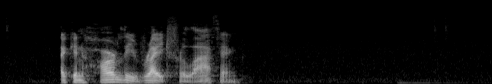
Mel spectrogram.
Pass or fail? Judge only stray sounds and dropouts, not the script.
pass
